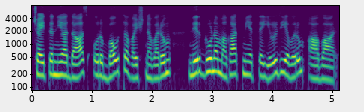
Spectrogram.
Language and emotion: Tamil, neutral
